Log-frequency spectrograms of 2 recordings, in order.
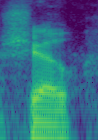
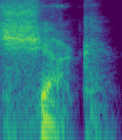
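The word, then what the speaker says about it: Shough: called that guy Tyler Show that I've heard because it's it's it's spelled that way, but it's pronounced Shuck.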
